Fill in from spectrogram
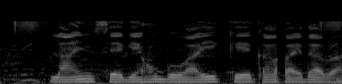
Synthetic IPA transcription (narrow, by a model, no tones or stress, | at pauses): laːɪnseɡeɦũːbowaːikekafaːjɪd̪aba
